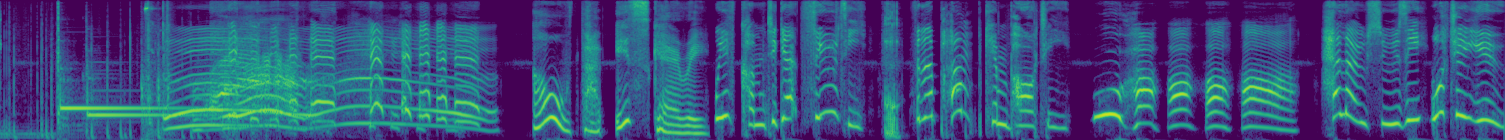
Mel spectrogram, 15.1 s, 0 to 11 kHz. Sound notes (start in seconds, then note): 0.6 door bell ringing; 1.8 cackling, growling, groaning; 8.8 snorts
